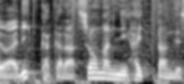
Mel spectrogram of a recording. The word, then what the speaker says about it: 小満: それが終わって今昭満っていうのがね始まっていますあらゆる生命が満ち満ちてくる時期だから満ちる満足の満と書いて、えー、小さな満足小満と読むんですね、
